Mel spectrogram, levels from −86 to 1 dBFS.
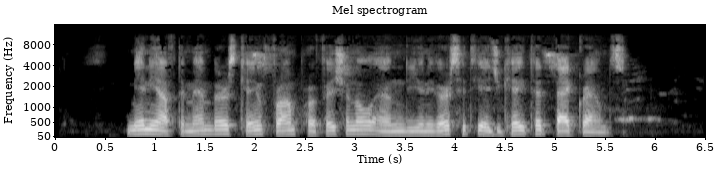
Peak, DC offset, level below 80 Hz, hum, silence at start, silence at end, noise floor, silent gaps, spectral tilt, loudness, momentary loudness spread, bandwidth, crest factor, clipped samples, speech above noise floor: -2 dBFS; under 0.1%; -62 dBFS; none; 0.7 s; 0.55 s; -59 dBFS; none; -3.5 dB/octave; -20 LUFS; 7 LU; 11.5 kHz; 18 dB; under 0.1%; 39 dB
